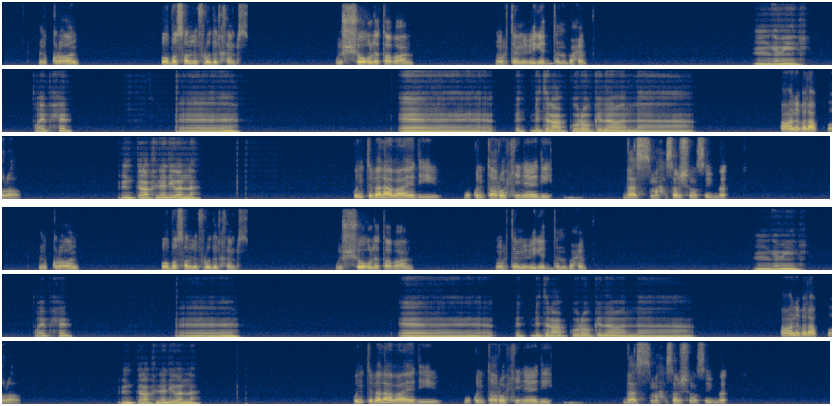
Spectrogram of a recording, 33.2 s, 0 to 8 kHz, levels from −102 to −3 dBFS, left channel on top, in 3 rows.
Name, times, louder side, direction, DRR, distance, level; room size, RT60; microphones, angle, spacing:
voice 1, 0.5-1.0 2.1-3.3 4.4-5.5 6.6-7.8 21.4-22.4 26.8-28.0 28.3-29.5 30.4-31.8, left 3 dB, 45° left, 2.1 m, -25 dB
voice 2, 10.0-10.7 11.5-12.0 13.4-14.2 16.3-17.6 17.9-20.3 23.7-24.8, left 1 dB, 70° left, 5.8 m, -28 dB
head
